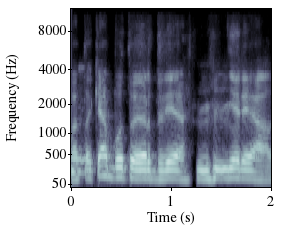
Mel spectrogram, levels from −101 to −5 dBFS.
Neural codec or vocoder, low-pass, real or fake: vocoder, 44.1 kHz, 128 mel bands every 512 samples, BigVGAN v2; 10.8 kHz; fake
